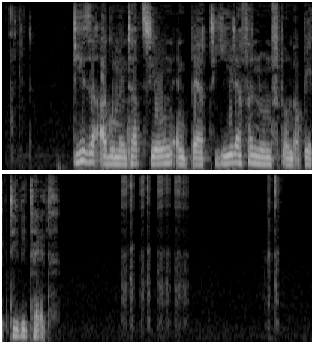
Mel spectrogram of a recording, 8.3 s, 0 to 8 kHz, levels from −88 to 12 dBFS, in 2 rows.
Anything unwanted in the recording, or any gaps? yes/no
yes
